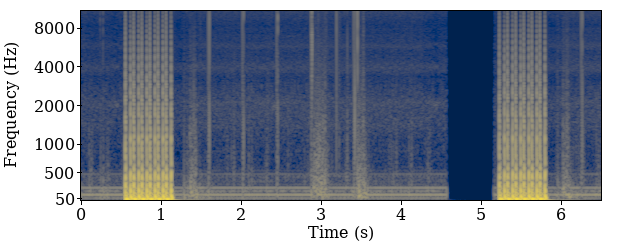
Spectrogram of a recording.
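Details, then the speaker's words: Panel telephone switch, dialing digit 6 on an intra-office call: two fast loud bursts of dial-pulse clicking with quieter revertive clicks and a sequence switch "thhip" as it moves to position four and the incoming selector rod rises to group three; normal operation. "[thhip] There's the sequence switch moving again, into position four, and the incoming selector rod heading up to group three."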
